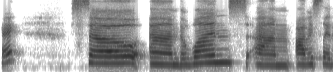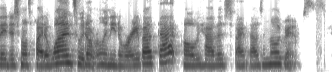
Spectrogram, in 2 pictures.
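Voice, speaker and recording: A woman's voice: medium pitch, moderate pace, fairly bright tone. A woman teacher talking through math problem steps aloud in a recorded lesson, checking in with the class as she goes.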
